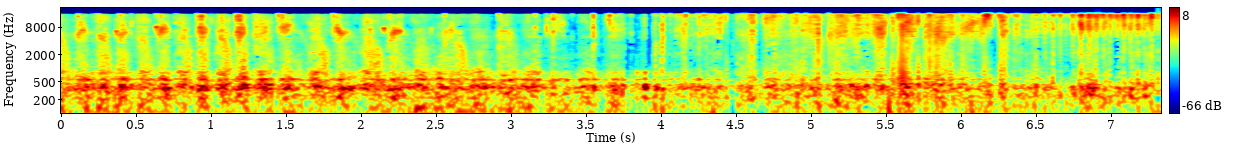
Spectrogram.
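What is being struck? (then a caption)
Metal mesh microphone grille. Fingers with long nails grip, rub and rapidly scratch the metal mesh grille on the head of a black desktop microphone. The result is a dense, continuous scratching and rubbing texture, heavy in the low-mids, with many quick crackly bursts and faint bright edges at a steady level throughout.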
